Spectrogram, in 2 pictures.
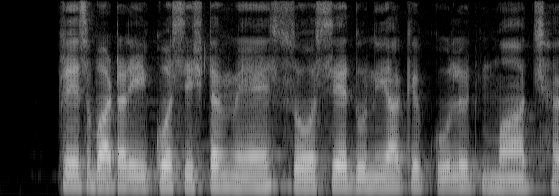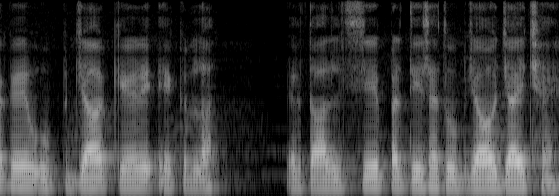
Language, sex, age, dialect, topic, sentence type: Maithili, male, 18-24, Bajjika, agriculture, statement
